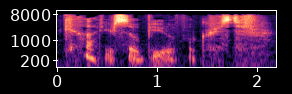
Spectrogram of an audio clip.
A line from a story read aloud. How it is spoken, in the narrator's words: she moaned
